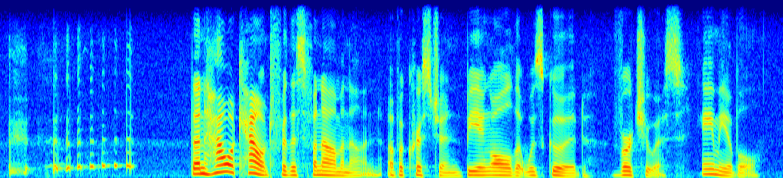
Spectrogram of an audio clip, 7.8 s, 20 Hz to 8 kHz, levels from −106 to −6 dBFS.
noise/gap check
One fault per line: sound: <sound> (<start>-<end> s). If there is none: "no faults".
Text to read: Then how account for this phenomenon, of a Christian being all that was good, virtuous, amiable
sound: laugh (0.1-1.4 s)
